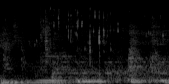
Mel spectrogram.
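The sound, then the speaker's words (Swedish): Soda water being poured to top a strained drink in a glass with ice, a steady trickling splash with bright fizzy crackles on top, running continuously for under two seconds at a moderate level with no voices. “Han silar ner drinken i ett glas med is och toppar med lite sodavatten.”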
